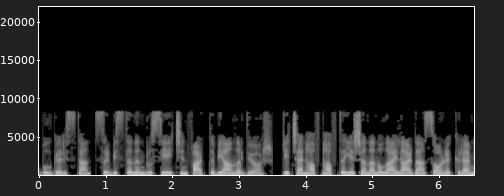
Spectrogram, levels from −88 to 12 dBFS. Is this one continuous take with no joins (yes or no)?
no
